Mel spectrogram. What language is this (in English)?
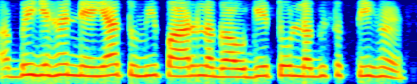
Hindi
